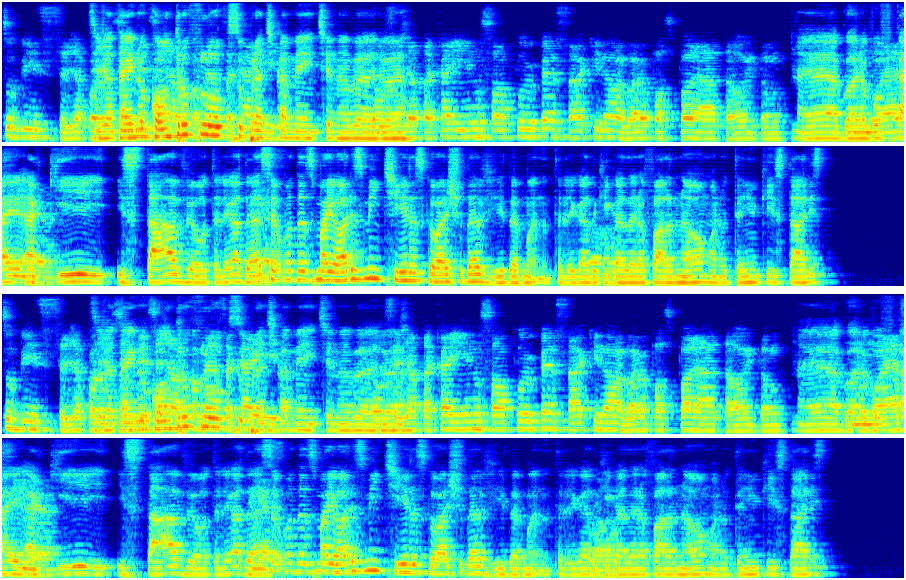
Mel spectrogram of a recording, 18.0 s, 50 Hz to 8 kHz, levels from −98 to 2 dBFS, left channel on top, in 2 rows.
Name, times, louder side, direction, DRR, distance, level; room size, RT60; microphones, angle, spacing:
voice 1, 0.0-2.8 3.7-7.8 8.4-9.5 11.5-11.7 14.8-15.2, right 1 dB, 55° right, 0 dB, 0.5 m, -29 dB
voice 2, 0.9-4.1 7.9-17.2, left 4 dB, 55° left, 2 dB, 0.3 m, -24 dB
3.1 x 2.4 x 2.8 m, 0.37 s
head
